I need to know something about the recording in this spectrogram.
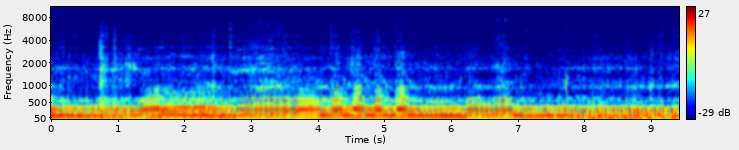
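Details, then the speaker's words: Apollo RFZ X18 125 pitbike single-cylinder four-stroke just fitted with a new 22 mm PE22 carburetor idles and blips crisply, picking up cleanly and settling evenly; runs healthy after the carburetor upgrade. "Wow. Sounds good. Feels good, too."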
